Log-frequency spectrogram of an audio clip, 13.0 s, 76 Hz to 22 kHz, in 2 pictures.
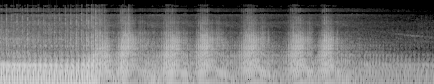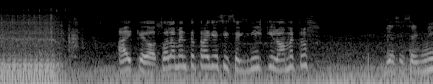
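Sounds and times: motorcycle engine idling and revving: 0.0 - 7.9.

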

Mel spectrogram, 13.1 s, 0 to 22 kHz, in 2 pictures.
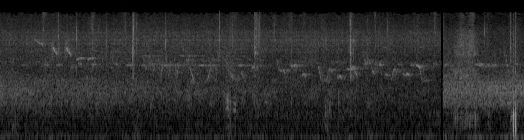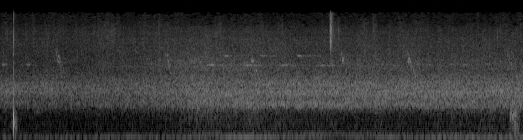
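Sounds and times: animals eating popcorn crunches: 0.0 - 6.8
small birds chirping: 0.0 - 13.0.

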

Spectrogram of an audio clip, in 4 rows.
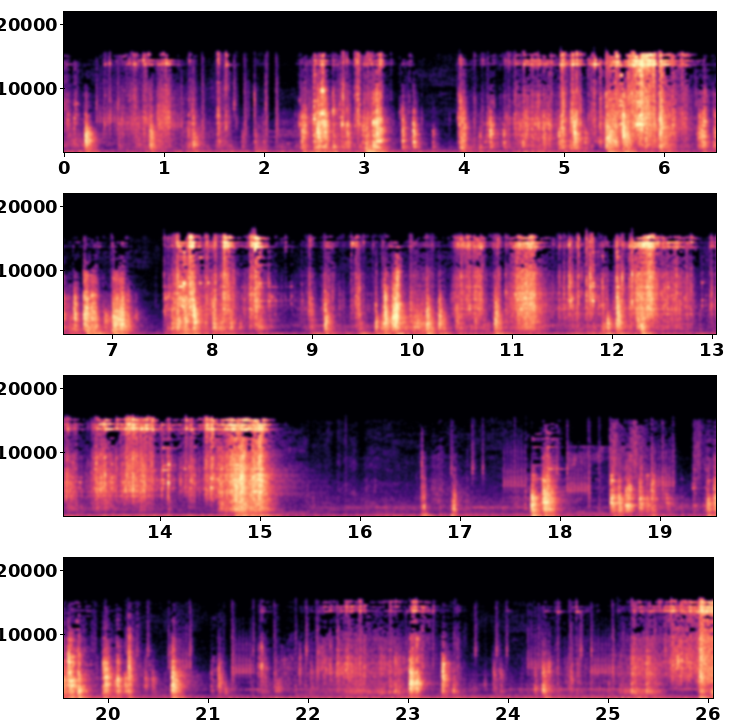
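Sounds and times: steel chain clanking on steel plates: 0.0 - 15.3, 17.4 - 26.0.

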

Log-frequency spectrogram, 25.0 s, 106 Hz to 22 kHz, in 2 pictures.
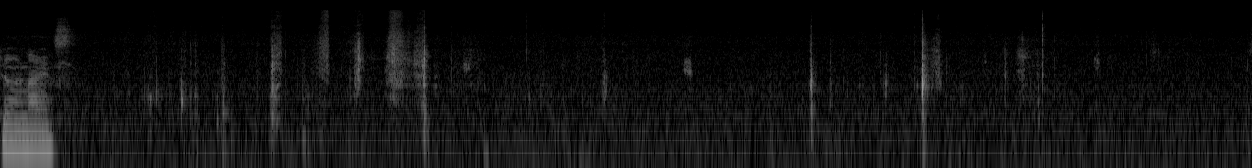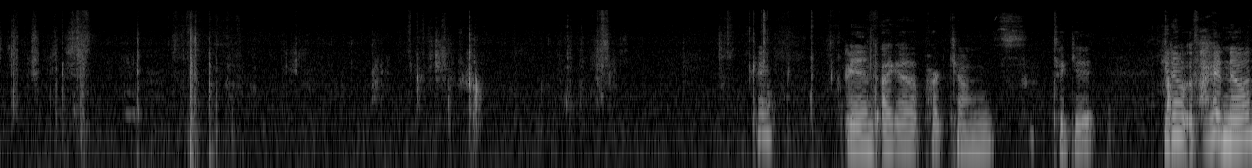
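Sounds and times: paper inserts rustling: 1.3 - 6.3, 8.0 - 11.1, 12.4 - 21.4.

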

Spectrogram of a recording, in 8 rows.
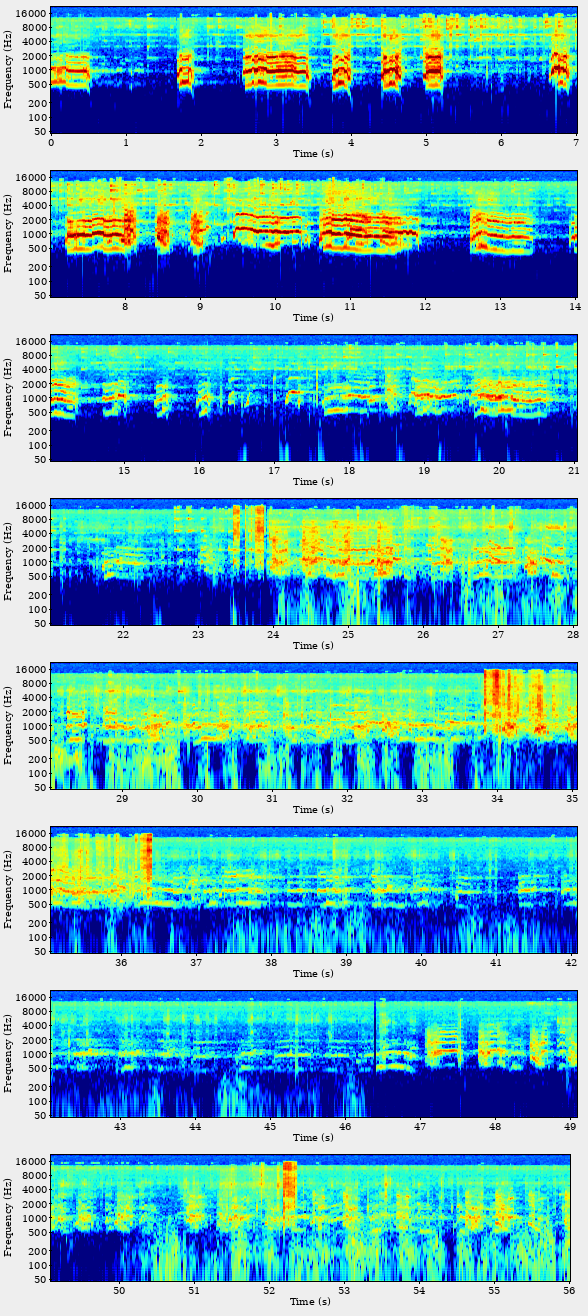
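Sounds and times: hound baying and howling: 0.0 - 5.5, 6.6 - 56.0.

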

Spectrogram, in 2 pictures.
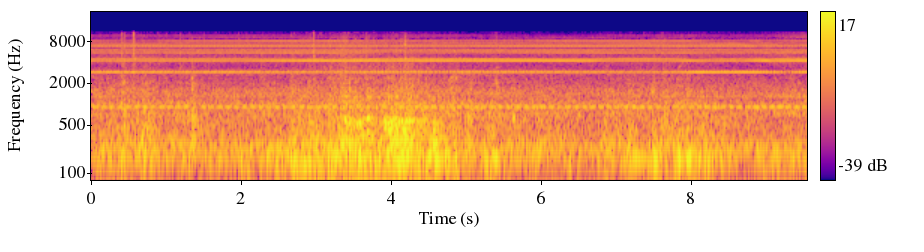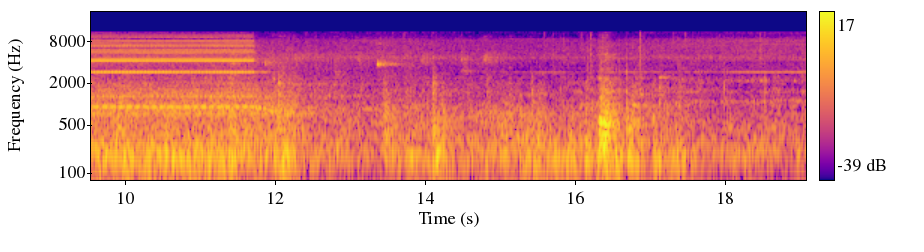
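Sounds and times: high even whine: 0.0 - 12.5
subway wheel-on-rail rumble: 11.7 - 19.0.

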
